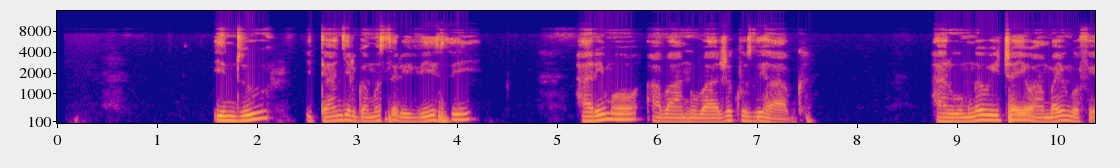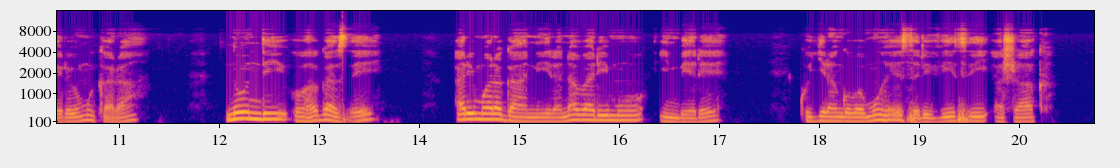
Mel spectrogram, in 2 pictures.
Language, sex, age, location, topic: Kinyarwanda, male, 25-35, Huye, health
